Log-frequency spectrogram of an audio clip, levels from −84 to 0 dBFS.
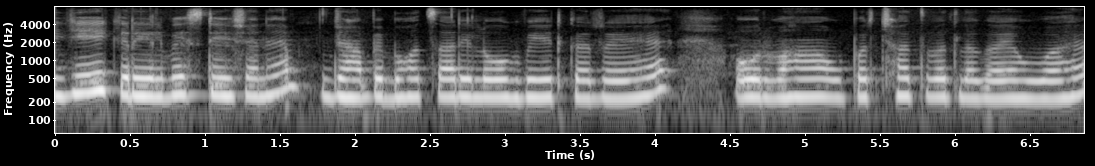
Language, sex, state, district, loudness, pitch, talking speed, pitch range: Hindi, female, Uttar Pradesh, Lalitpur, -15 LUFS, 245 Hz, 190 wpm, 240-255 Hz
